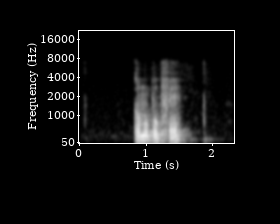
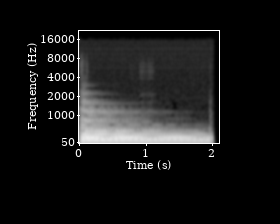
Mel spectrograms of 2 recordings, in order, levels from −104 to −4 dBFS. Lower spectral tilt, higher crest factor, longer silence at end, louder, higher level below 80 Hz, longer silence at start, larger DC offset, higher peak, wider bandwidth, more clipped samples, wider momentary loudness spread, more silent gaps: second, -10.5 dB/octave vs -12.5 dB/octave; first, 18 dB vs 12 dB; first, 0.8 s vs 0.05 s; about the same, -17 LUFS vs -18 LUFS; second, -56 dBFS vs -44 dBFS; first, 0.85 s vs 0 s; neither; about the same, -2 dBFS vs -4 dBFS; first, 4.1 kHz vs 2.5 kHz; neither; about the same, 7 LU vs 8 LU; neither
